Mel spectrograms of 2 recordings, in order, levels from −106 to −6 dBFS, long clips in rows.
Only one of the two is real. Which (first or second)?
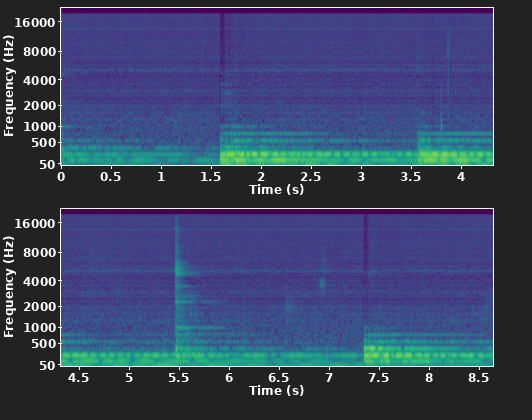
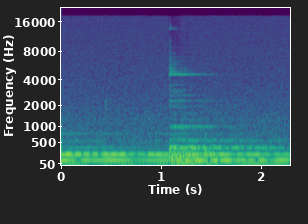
second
